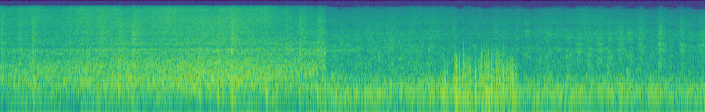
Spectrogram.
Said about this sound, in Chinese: 路过的人群向这列声名远扬的蒸汽小火车挥手问候，汽笛不时地在车轮急促的隆隆声中鸣响，似乎隐约间还可以闻见香香的烧煤的味道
